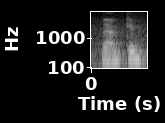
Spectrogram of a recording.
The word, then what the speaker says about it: Lampkin: Because it rhymes with pumpkin. Lampkin, pumpkin, kind of.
